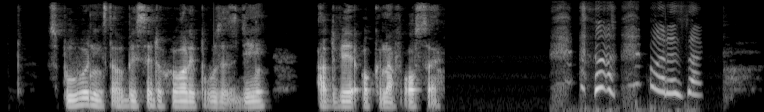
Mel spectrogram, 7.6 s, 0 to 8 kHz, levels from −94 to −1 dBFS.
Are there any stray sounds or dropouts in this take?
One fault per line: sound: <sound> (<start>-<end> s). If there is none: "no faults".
sound: laugh (5.5-7.0 s)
